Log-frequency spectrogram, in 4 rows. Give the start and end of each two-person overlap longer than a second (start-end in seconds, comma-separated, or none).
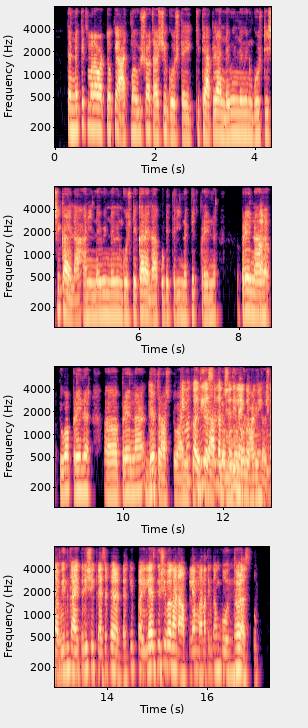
11.1-13.1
